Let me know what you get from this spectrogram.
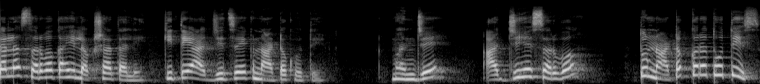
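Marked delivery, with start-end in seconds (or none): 3.9-7.6 irritated, angry, accusing, pitched up. Narrator reading a grandson questioning his grandmother about her act, asking angrily. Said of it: "शिवमने चिडून विचारले".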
